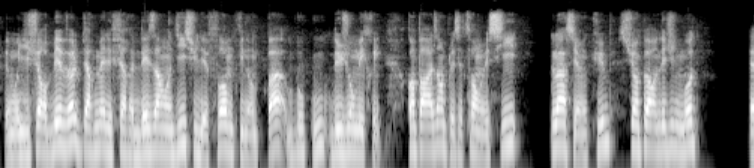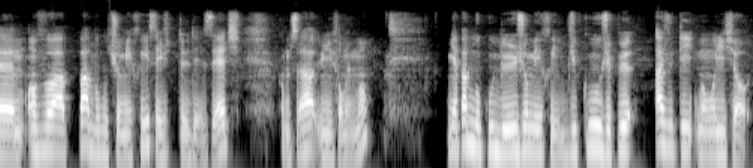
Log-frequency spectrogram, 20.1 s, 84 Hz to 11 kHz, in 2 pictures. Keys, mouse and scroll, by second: 1.0-1.5 scroll up 5, 1.5-2.6 middle drag, 2.6-3.4 scroll up 5, 3.4-4.2 scroll up 7, 4.7-5.6 scroll up 4, 5.6 right click, 8.3 Tab, 15.7 Tab, 18.6 KP_1.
